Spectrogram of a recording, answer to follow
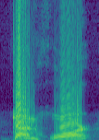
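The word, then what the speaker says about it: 干活: So if you 干活, so fourth tone is 干, and 干 is fourth tone, and 活 is second tone.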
